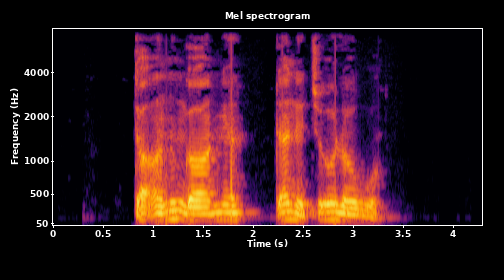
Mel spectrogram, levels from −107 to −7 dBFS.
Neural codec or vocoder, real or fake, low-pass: none; real; 7.2 kHz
